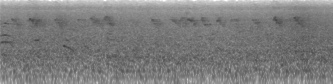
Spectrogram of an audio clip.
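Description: Small birds chirping repeatedly, short high falling chirps about three a second, over a steady wash of outdoor noise.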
